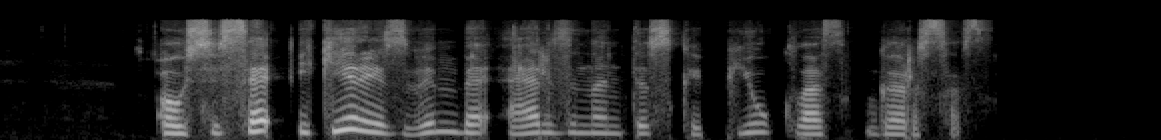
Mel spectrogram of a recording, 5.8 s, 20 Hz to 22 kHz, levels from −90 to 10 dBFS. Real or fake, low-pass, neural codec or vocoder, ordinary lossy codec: real; 10.8 kHz; none; Opus, 16 kbps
